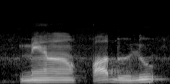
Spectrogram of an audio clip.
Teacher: قاف کو موٹا اور پر کر کے ادا کریں گے۔ زبان کی جڑ جب اوپر والے تالو کے ساتھ ملے تو قاف ادا ہوگا۔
